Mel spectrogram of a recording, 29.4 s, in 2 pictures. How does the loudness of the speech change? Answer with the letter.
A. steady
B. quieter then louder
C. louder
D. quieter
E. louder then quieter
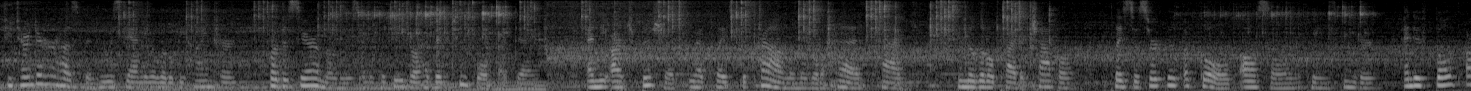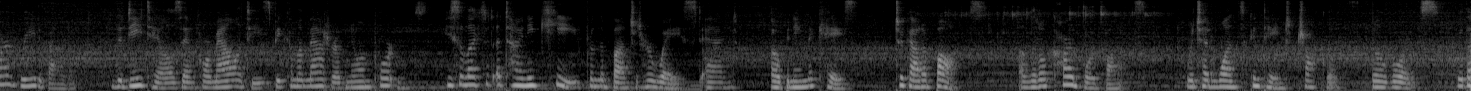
A.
